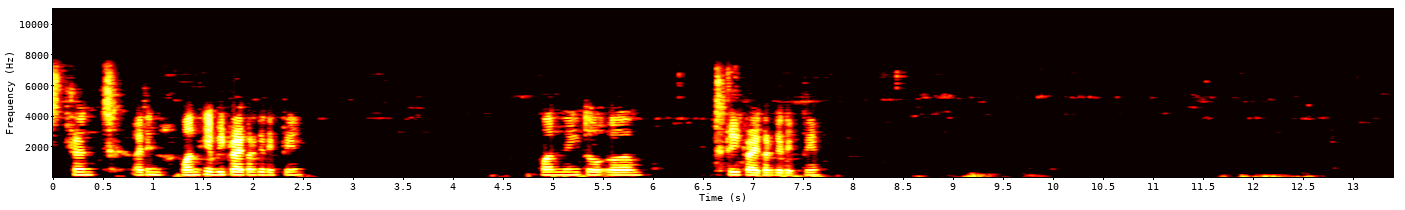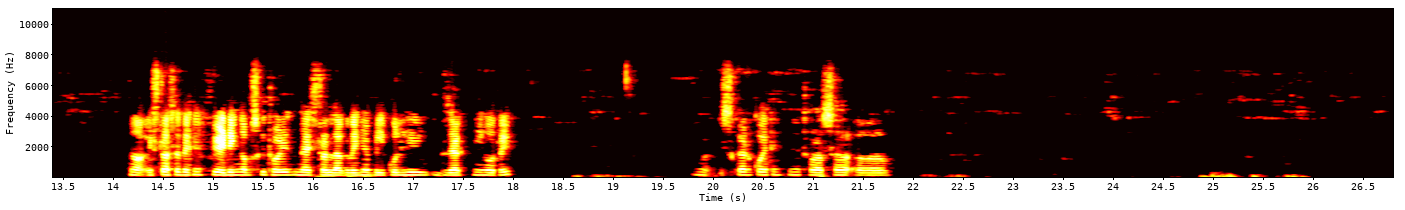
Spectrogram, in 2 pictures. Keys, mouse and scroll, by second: 0.2 click, 2.0 click, 5.6-13.7 drag, 14.0 drag, 15.7-17.3 drag, 17.3-18.7 middle drag, 18.7 click, 19.7 b, 21.4 KP_3, 26.6 Tab.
